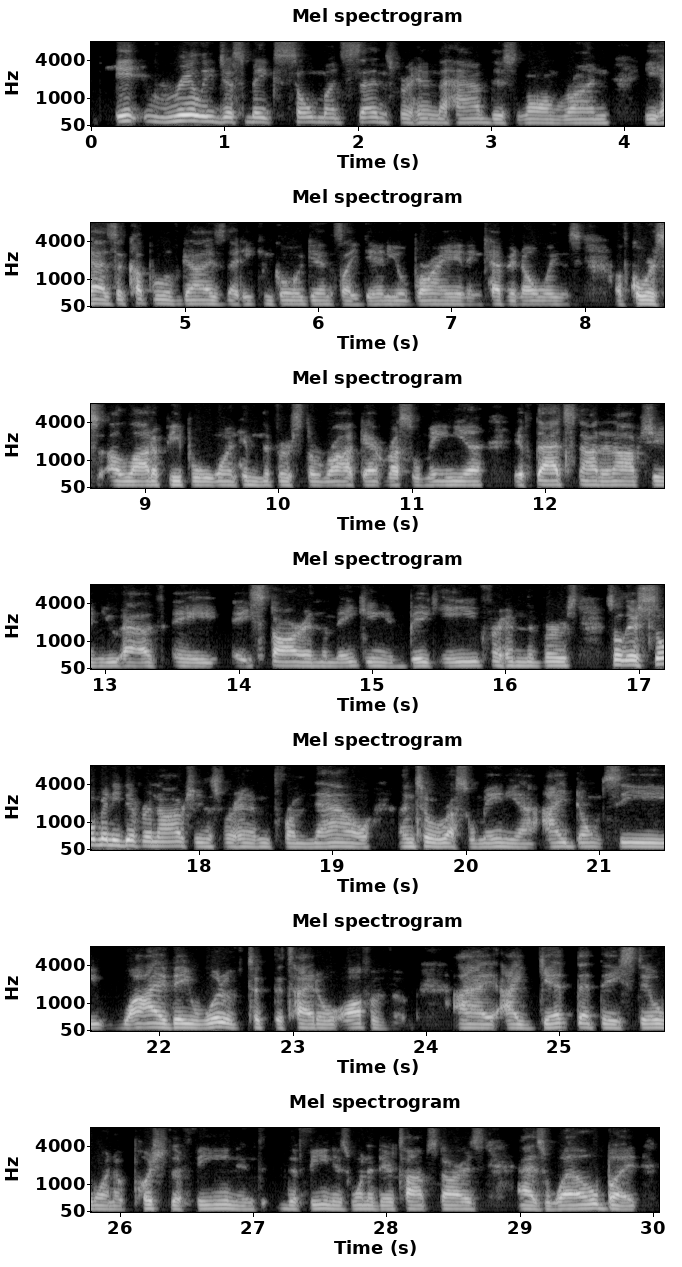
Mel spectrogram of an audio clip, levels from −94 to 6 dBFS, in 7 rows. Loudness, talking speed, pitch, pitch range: -22 LUFS, 225 wpm, 130 Hz, 125-140 Hz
